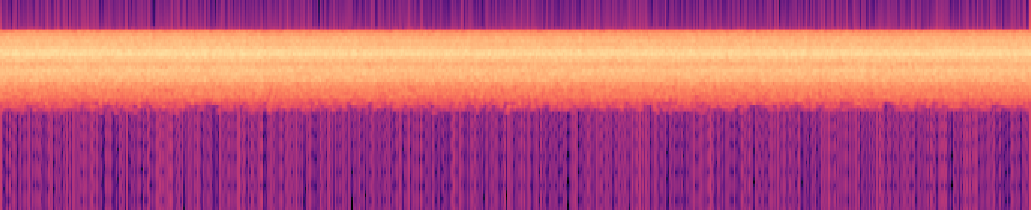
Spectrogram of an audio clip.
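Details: Cicadas in hot, sweltering summer weather give a loud, steady buzzing drone that fills the air without a break.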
